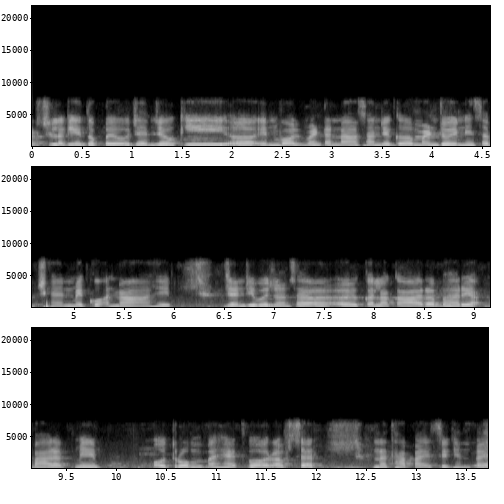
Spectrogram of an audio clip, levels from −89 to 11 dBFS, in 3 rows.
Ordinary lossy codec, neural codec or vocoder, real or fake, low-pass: Opus, 16 kbps; none; real; 7.2 kHz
